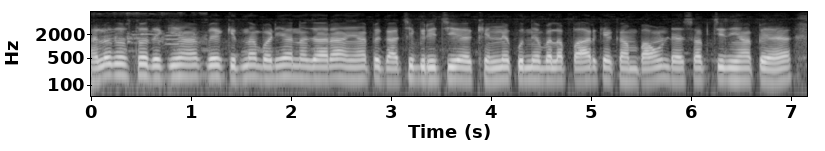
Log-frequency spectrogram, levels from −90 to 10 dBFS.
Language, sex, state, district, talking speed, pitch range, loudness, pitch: Hindi, male, Bihar, Sitamarhi, 200 wpm, 140-160 Hz, -12 LUFS, 150 Hz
